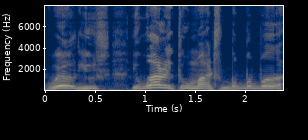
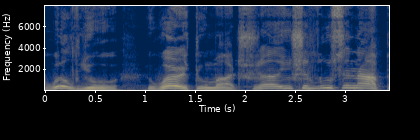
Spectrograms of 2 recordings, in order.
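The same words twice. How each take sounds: First: Higher, lightly put-on Danish accent as Hannibal; a loose attempt at Mikkelsen's Danish accent; Mads Mikkelsen accent. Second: Second try at Mikkelsen. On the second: Retold or imitated. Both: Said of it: "I can't do an impersonation of Mads Mikkelsen's accent".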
